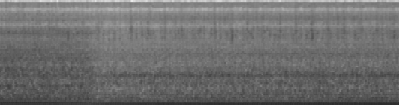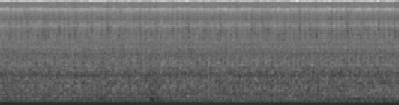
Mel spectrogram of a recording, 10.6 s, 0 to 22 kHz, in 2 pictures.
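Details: Supercharged Toyota 22RE after bypass valve fix, with hard piping and crush-proof couplers replacing silicone tubes that sucked closed and caused rich running: catches and settles into a steady, even idle with a deep, consistent rumble, no stumbling or sucking; normal idle.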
